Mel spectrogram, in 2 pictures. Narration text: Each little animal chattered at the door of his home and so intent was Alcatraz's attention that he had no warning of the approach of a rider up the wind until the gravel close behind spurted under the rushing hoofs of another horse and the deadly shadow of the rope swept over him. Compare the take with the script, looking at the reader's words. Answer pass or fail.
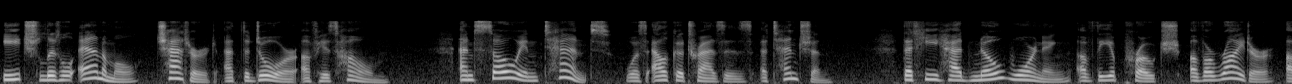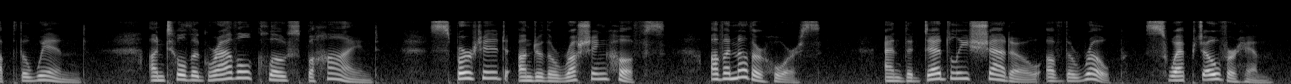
pass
